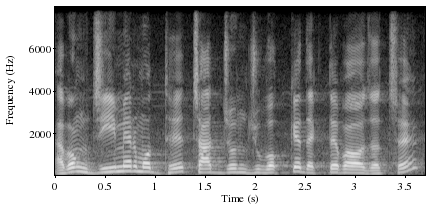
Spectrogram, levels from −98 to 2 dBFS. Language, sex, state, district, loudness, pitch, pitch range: Bengali, male, Tripura, West Tripura, -17 LUFS, 170 Hz, 155-195 Hz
